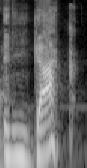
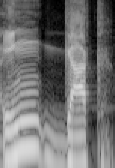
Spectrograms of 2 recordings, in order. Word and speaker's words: Ngakoue: Ngakoue. Ngakoue. No, not like guac. Yeah. Ngakoue. Yeah, there you go. Ngakoue. Not guacamole, but Yeah.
